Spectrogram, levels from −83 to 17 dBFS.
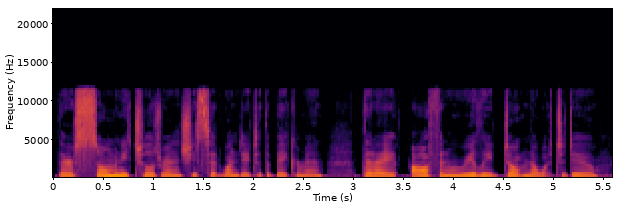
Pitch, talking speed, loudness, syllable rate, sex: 220 Hz, 245 wpm, -18 LUFS, 6.4 syllables/s, female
